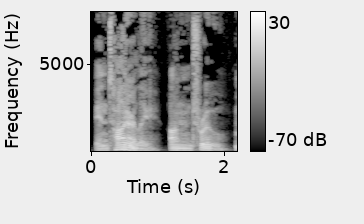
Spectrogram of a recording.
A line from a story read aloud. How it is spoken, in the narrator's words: said, nodding gravely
